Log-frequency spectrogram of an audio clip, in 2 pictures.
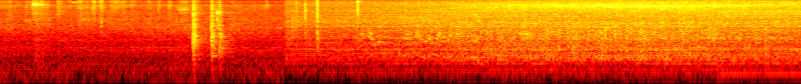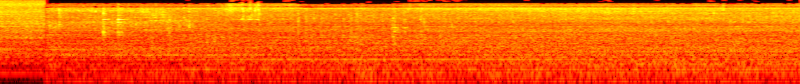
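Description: A few sharp clinks of steel kingpins knocking together as they are handled. From about three seconds in comes the steady noise of a metal lathe cutting a steel pin. About eight seconds in it gives way to louder, lower-pitched machining noise from a drill boring into the end of a pin.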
